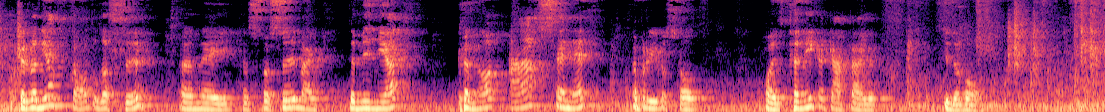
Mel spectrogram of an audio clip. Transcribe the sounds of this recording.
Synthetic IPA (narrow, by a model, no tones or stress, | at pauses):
b̥ɛrvənjaðd̥ɔdlˠəɬɨr | ənejkʰəspəsɨma | d̥əmɨnjad̥ | kʰəŋɔd | asɛnɛd | əbriːvəskɔlˠ | oɨðkʰənɪɡəɡadaɨ | ɨðəvoːd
